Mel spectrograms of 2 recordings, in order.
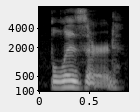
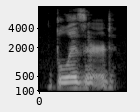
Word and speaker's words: blizzard: say this word though even though it's written with an AR we actually pronounce it blizzard it's one of those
